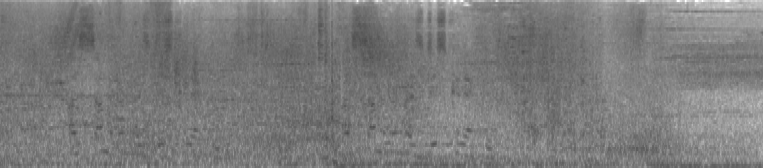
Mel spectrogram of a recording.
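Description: Game spell effects crash and explode in a busy fight.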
